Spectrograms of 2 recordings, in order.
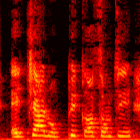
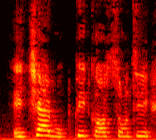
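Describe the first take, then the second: No difference in how they are said.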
